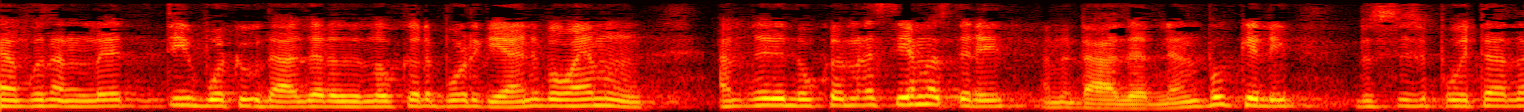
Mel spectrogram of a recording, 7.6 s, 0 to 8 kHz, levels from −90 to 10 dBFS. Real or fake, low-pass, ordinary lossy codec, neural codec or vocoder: fake; 7.2 kHz; MP3, 32 kbps; codec, 16 kHz, 1.1 kbps, Voila-Tokenizer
